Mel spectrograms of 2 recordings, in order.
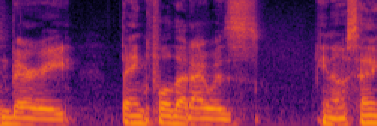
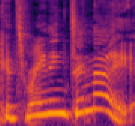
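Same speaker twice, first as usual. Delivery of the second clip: excited; 14 semitones higher than usual. Retold or imitated. Gushing at Taylor about rain.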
